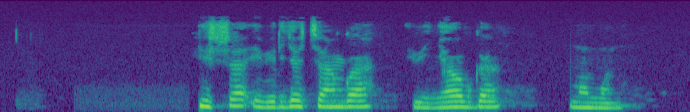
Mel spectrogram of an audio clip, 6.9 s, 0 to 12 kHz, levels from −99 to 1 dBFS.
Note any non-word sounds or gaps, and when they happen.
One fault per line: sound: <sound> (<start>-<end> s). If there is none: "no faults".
no faults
